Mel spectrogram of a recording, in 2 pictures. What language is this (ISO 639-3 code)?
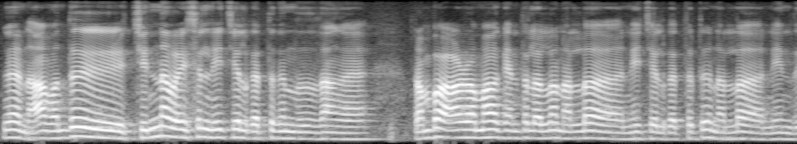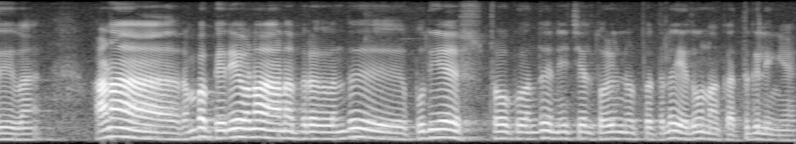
tam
